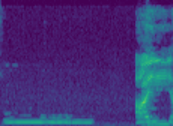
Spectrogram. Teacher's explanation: মাই ইয়ামাল, নুন সাকিন পরে যেহেতু ইয়ার সেখানে ইদগাম উইথ গুন্না, মাই ইয়ামাল, ইয়ামাল আইনটাকে একটু রাইট দিবেন। সু আই, সু এখানে মধ্যে মুত্তাসিল, চার আলিফ পর্যন্ত টানতে পারবেন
